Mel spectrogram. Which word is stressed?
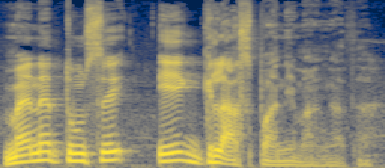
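एक. The word एक carries the strongest stress. I asked for one glass, not several. "तुम ये पांच गिलास क्यों लेकर के आ गए?"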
